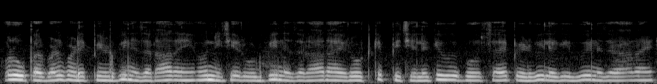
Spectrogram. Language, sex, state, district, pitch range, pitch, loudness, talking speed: Hindi, female, Bihar, Katihar, 180-200 Hz, 190 Hz, -18 LUFS, 290 wpm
